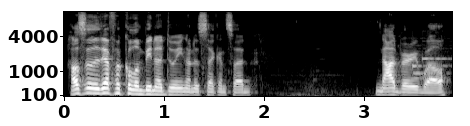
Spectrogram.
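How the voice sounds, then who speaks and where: A man's voice: medium pitch, lively intonation, brisk. A man giving casual live game stream commentary, thinking aloud as he talks through his options.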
